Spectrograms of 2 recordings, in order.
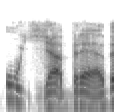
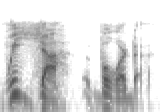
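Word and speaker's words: Ouija board: Och vi får ju också lära oss att det heter inte Oja-bräde utan Wia board Eh, det, hur har du uttalat Wia board tidigare, Kristoffer?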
